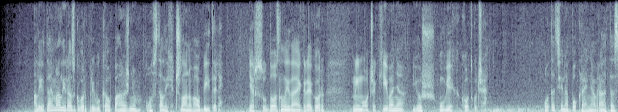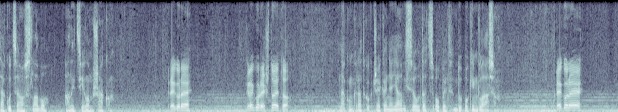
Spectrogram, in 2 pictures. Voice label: croatian voiceover audiobook

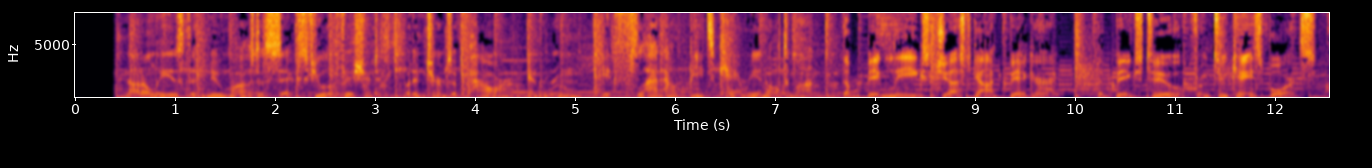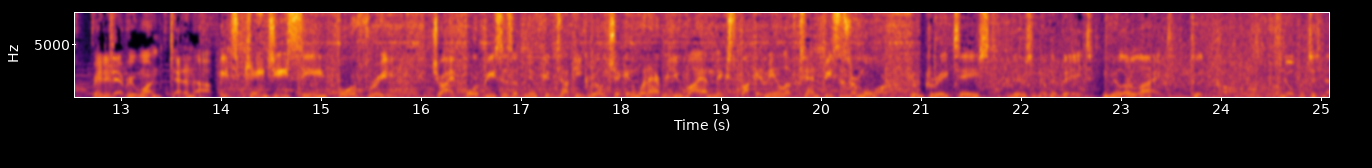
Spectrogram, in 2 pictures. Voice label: american commercials

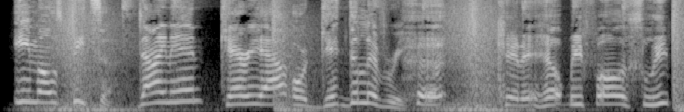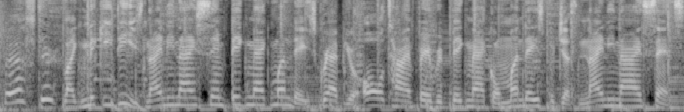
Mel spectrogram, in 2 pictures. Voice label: american voiceover commercial

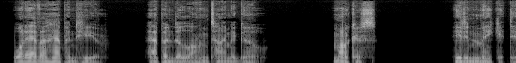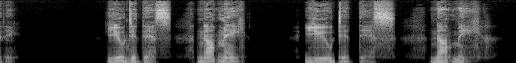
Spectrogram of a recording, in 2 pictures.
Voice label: character

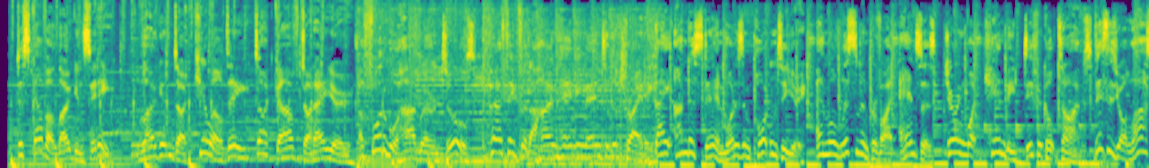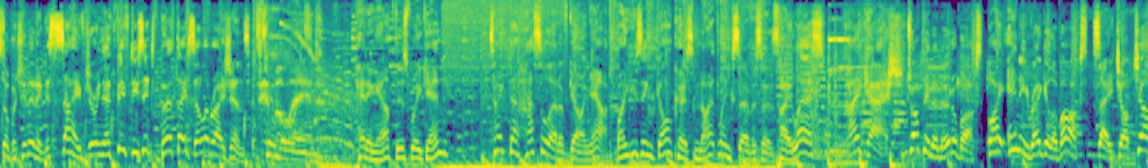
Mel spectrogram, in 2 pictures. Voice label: young aussie commercial

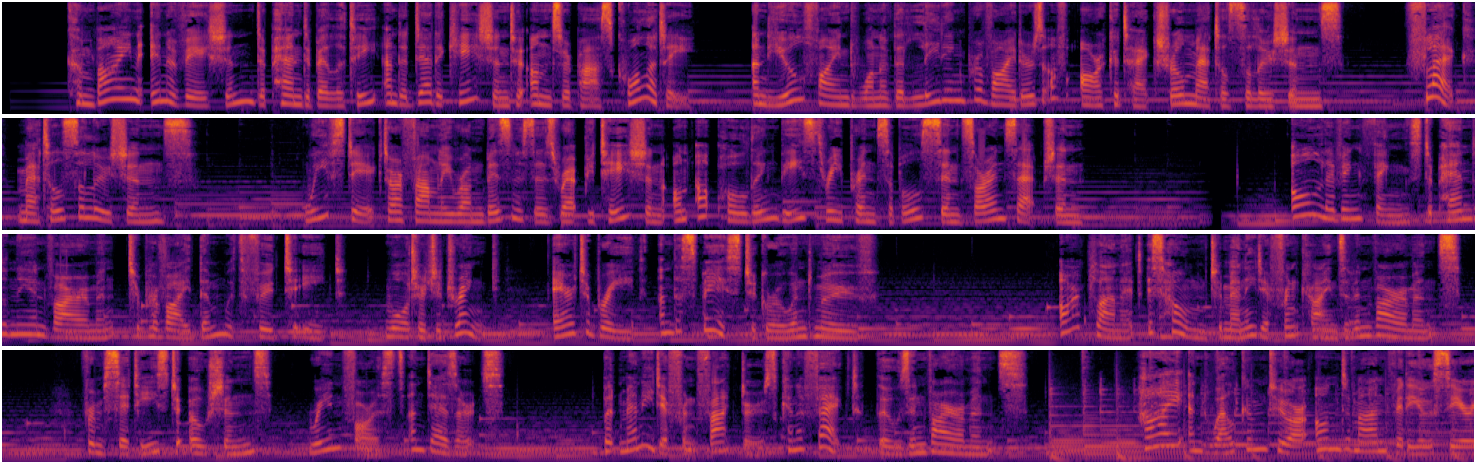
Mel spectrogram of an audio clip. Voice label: northern irish voice, corporate

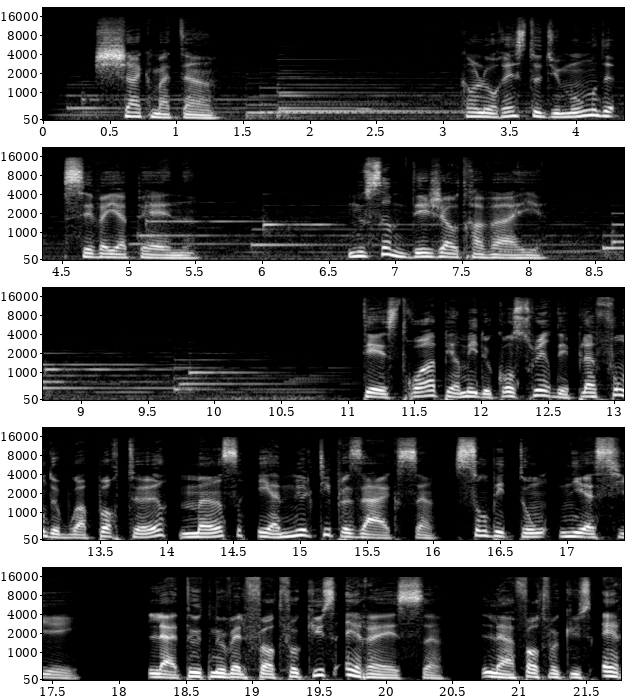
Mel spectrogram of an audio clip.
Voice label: french male, montage

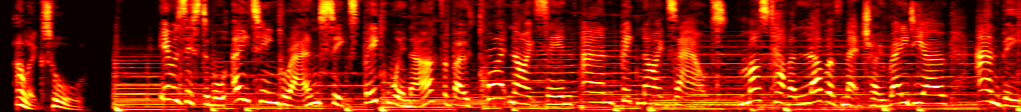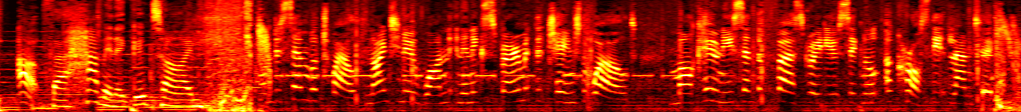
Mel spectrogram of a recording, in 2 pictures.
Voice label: character

